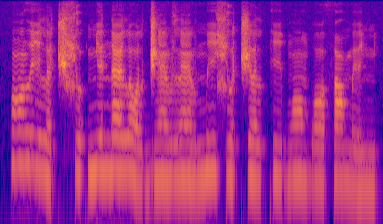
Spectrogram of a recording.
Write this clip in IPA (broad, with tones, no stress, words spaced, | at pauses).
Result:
ɔ̃˦ði˧lə˨t͡ʃ ɕʊ˧ʔɲɪ˦næ˦lɔ˨l d͡ʒɛ̃˧v lɛ̃˧vmi˦ɕʊ˧ t͡ʃə˦˨lki˧bɔ̃˦ bɔ˦˨θɑ˦mɪ˧ɲ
